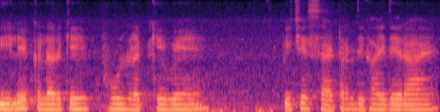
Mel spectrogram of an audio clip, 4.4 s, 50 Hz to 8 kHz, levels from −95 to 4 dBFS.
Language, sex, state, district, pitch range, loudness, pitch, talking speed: Hindi, male, Uttar Pradesh, Saharanpur, 130-140 Hz, -18 LUFS, 135 Hz, 175 wpm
